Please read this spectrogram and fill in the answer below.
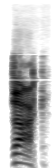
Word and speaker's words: Jacques: Easiest way I can explain it: think of the ocean explorer Cousteau, Jacques. It's Jacques. It's that simple.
